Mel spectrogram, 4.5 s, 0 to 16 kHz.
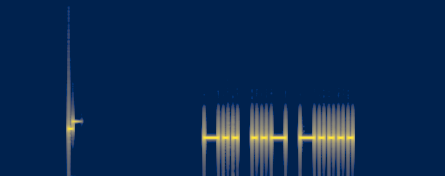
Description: Morse code, heard as a keyed tone, about 25 wpm, 700 Hz. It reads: DU6
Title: All Cut Numbers - 3-Digit 25wpm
